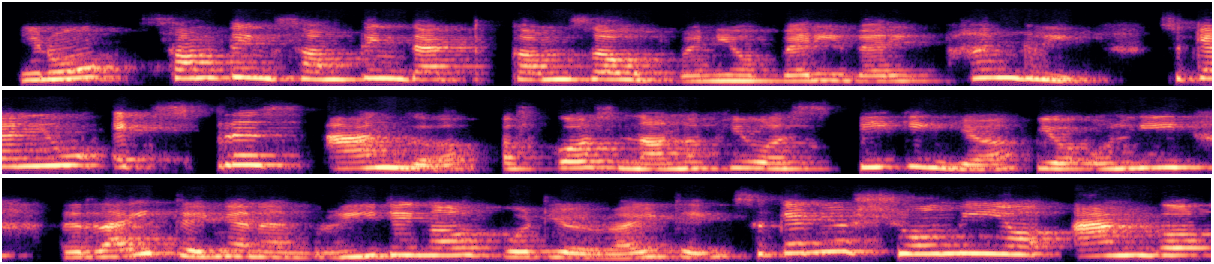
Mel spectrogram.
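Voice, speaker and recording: High and animated, her voice runs at normal speed with hardly any pauses, over slight background noise. The young woman teaches writing online, walking through examples patiently with fillers and plenty of encouragement, on echoey, slightly dull call audio.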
